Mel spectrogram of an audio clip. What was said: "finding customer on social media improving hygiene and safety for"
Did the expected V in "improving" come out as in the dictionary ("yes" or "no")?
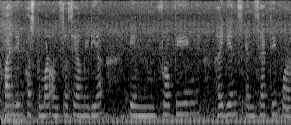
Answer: no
